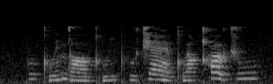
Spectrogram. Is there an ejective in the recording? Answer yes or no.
yes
